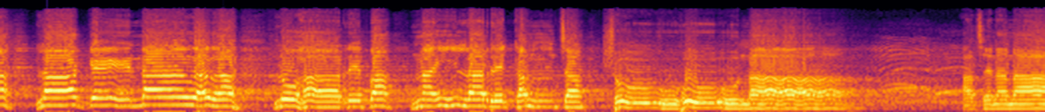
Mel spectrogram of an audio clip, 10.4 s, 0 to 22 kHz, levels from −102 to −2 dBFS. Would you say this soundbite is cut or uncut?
uncut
